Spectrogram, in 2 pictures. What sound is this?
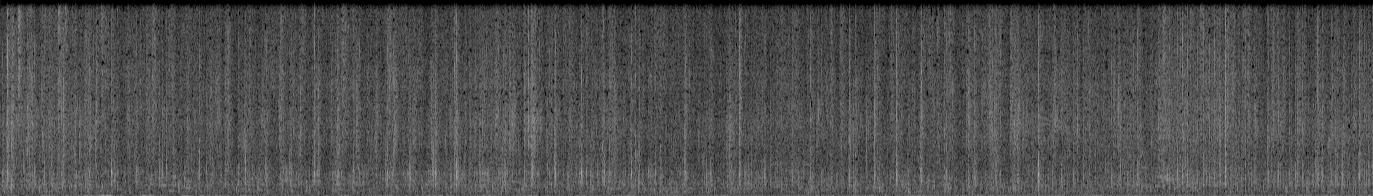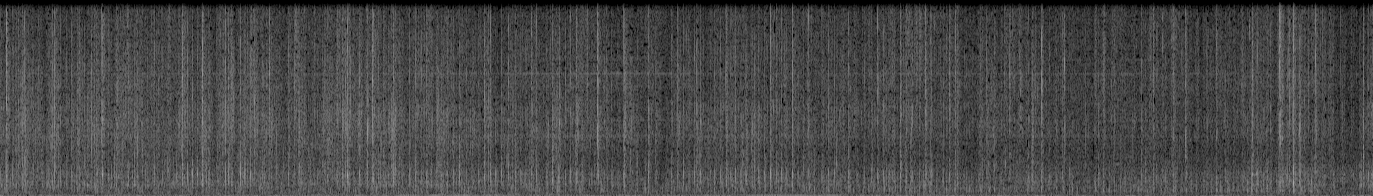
ambience, railway station, city, Voronezh
Suitcases are moving (rolling) down the platform
Voronezh main rail-way terminal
